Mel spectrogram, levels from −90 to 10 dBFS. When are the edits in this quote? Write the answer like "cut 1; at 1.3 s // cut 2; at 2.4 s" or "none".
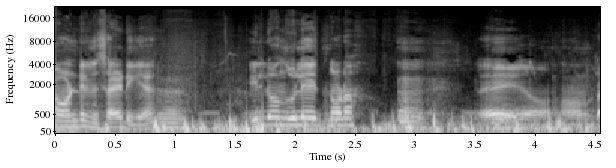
none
